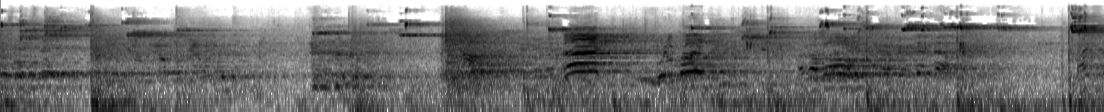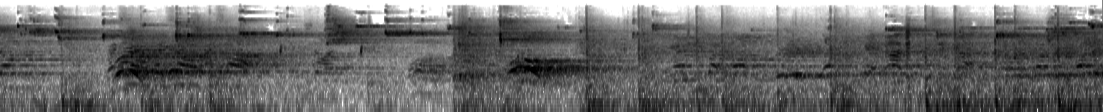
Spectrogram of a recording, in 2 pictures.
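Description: A basketball bounces with dull thuds on the court.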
